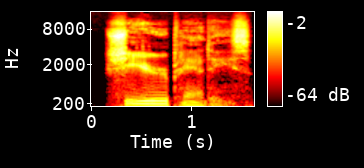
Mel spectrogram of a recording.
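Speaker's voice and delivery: exaggerated big put-on voice. Playing word association, giving the first answer that comes, as Billy Big Voice. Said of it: "in this voice".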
